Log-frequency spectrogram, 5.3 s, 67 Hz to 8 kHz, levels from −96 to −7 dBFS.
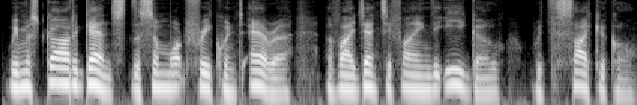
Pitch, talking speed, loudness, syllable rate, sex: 135 Hz, 170 wpm, -19 LUFS, 5.6 syllables/s, male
